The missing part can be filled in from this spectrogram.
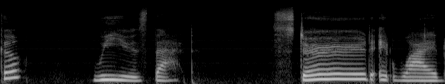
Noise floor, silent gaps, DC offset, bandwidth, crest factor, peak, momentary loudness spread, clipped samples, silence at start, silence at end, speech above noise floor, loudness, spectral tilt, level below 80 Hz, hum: -63 dBFS; none; under 0.1%; 14 kHz; 16 dB; -8 dBFS; 15 LU; under 0.1%; 0.05 s; 0 s; 41 dB; -23 LUFS; -6.5 dB/octave; -60 dBFS; none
